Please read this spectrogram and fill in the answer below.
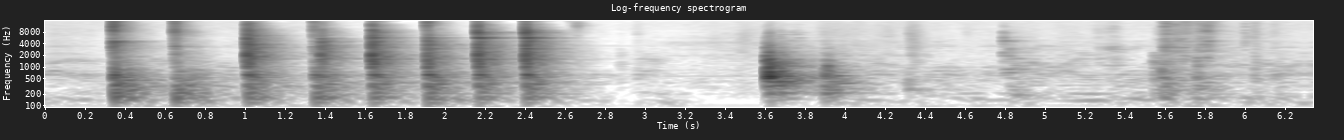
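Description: Hammer striking a thin metal piece clamped in a steel bench vise: eight quick blows in about two seconds, each with a short metallic ring, then a pause and one harder, loudest blow, followed by a couple of lighter knocks.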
